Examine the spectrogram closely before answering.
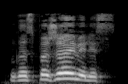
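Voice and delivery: low-voiced male indignation; stern, deep-pitched objection; indignant. A narrator's reading. Prince stops the heroine heading for the bedroom, indignant. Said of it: "была остановлена возмущённым".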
